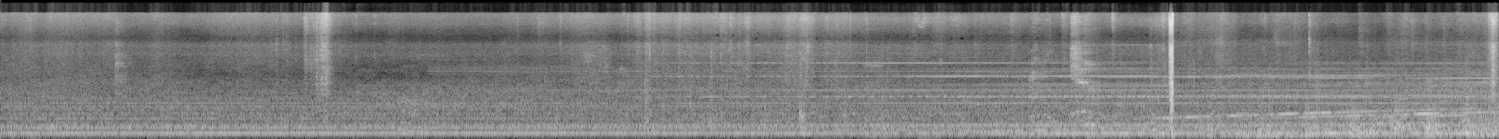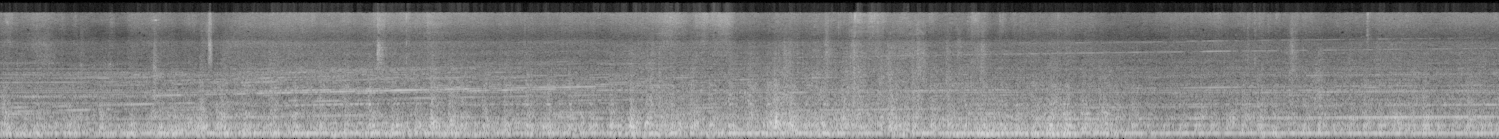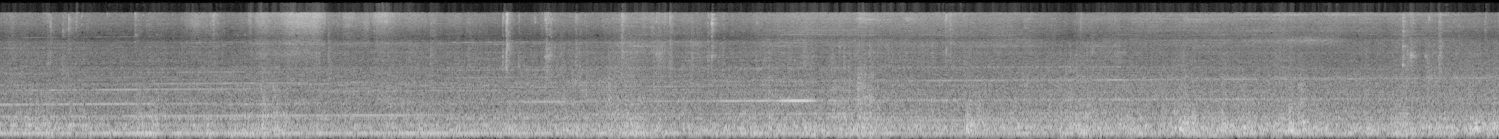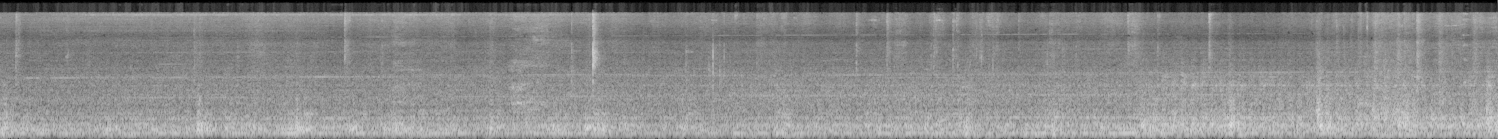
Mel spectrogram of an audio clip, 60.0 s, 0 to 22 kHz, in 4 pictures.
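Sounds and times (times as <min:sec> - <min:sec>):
wheels rumbling on track: 0:05.2 - 0:59.9
train motor whine: 0:06.3 - 0:49.8.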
